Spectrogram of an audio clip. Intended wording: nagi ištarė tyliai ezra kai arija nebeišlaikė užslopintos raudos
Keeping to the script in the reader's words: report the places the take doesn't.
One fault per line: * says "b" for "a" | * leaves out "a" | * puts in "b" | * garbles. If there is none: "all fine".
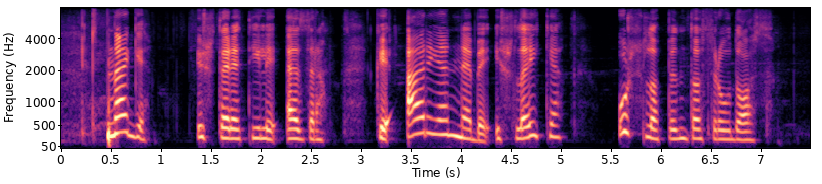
all fine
